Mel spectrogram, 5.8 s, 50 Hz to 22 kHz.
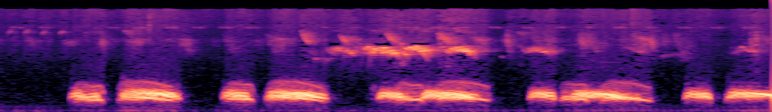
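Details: Spotted dove from Ca Mau, Vietnam, cooing in 'thổ 3 âm' three-note style to draw in wild field doves. Deep paired coos repeat about every second, with soft high twittering of other birds behind.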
